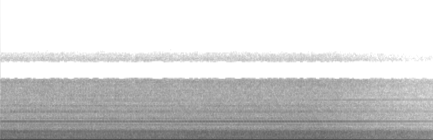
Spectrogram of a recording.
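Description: A car engine idling with a steady low hum, fading out near the end.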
